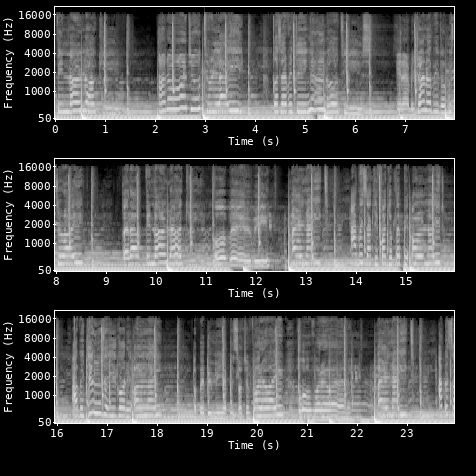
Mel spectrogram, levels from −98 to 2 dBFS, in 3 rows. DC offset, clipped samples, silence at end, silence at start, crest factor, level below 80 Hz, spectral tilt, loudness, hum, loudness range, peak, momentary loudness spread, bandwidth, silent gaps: 0.5%; under 0.1%; 0 s; 0 s; 12 dB; -16 dBFS; -6 dB/octave; -14 LUFS; none; 1 LU; 0 dBFS; 6 LU; 17 kHz; none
